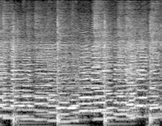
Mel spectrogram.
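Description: Wedding folk band playing live: a saxophone carries the melody over accordion and a moving bass line with a steady beat.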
